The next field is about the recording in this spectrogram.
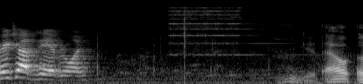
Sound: bell rings

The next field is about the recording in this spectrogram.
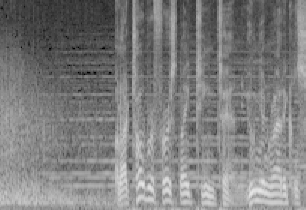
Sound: explosion

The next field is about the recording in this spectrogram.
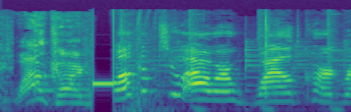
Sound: beep

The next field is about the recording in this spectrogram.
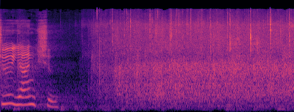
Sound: audience applauding

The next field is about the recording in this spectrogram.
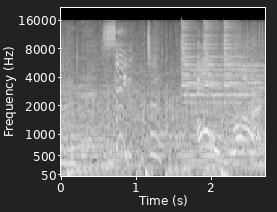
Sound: bell rings

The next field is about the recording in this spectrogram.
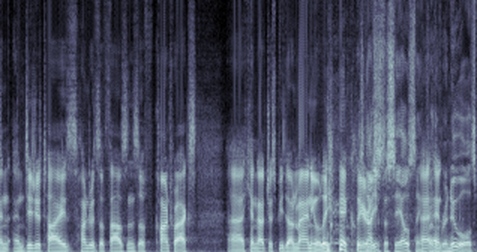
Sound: laughs

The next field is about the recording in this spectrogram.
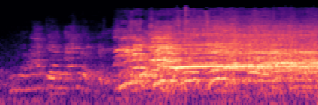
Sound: crowd; audience jeers

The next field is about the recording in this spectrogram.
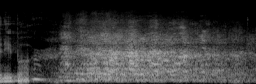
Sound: audience laughing

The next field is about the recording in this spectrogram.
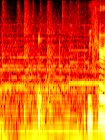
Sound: chuckle

